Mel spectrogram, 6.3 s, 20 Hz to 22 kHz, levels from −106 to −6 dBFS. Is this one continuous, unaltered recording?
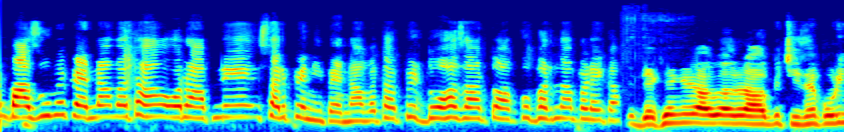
no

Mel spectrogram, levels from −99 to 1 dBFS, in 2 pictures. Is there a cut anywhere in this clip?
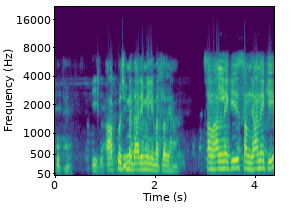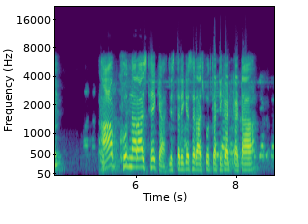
no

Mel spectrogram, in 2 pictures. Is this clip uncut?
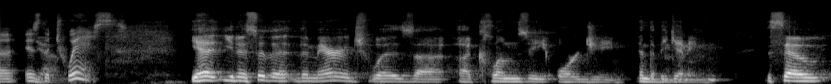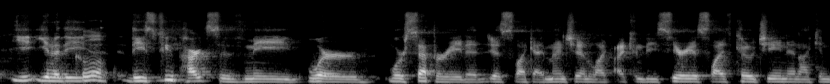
yes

